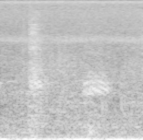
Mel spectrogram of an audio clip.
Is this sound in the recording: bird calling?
yes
